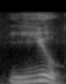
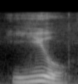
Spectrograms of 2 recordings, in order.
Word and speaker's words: you: decimos you you bueno en inglés se sugiere que lo suavicemos y lo pronunciamos como una iu y u you Sí sí Ahora tengo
